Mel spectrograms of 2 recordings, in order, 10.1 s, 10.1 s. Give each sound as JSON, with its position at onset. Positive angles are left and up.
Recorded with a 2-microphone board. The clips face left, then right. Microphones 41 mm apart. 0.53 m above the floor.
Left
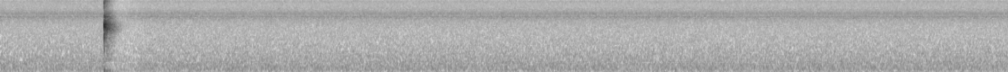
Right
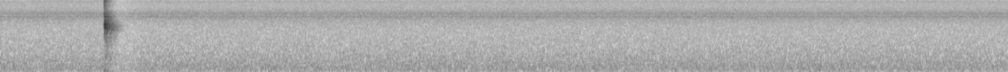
{"t": 1.0, "sound": "a finger snap", "side_deg": 70, "distance_m": 2.5}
